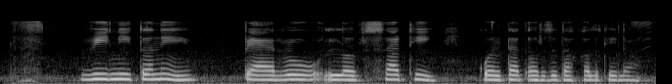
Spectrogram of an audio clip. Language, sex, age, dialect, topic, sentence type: Marathi, male, 18-24, Varhadi, banking, statement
